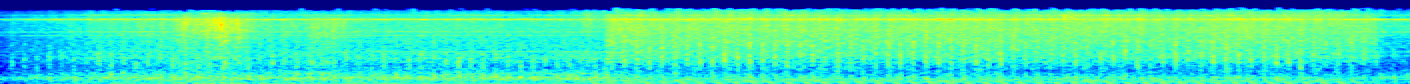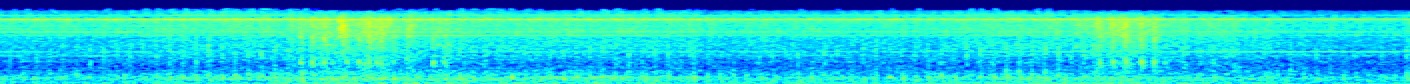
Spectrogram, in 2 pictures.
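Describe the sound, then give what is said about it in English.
Helicopter flying over a desolate canyon, its rotor and engine making a loud, continuous droning thrum that holds steady throughout, with a brighter, louder stretch in the early middle part. “The helicopter continues to scour miles and miles of desolate canyon.”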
